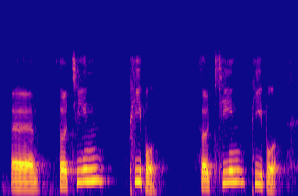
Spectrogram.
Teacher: You take the stress from 13, which goes at the end, and you place it at the beginning. So instead of saying 13, you say 13. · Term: stress shift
